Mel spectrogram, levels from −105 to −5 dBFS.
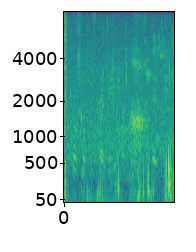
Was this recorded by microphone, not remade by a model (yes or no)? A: yes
